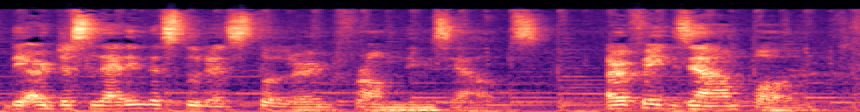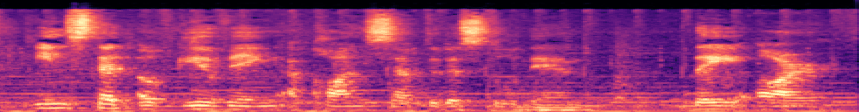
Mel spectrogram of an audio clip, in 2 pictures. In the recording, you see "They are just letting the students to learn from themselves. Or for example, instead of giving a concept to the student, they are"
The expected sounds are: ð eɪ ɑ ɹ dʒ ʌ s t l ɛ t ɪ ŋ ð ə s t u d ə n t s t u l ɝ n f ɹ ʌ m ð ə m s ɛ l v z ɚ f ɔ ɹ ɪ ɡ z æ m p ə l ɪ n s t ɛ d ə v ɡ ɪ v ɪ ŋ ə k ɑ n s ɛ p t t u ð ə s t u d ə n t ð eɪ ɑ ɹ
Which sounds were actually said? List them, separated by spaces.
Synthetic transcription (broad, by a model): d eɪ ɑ ɹ dʒ ʌ s t l ɛ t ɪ ŋ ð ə s t u d ə n t s t u l ɝ n f ɹ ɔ m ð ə m s ɛ l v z ɚ f ɔ ɹ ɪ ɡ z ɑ m p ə l ɪ n s t ɛ d ə v ɡ ɪ v ɪ ŋ ə k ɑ n s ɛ p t t u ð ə s t u d ə n t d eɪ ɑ ɹ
